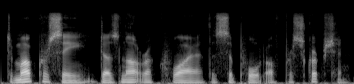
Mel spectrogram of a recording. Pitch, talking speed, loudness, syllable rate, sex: 95 Hz, 135 wpm, -22 LUFS, 4.8 syllables/s, male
